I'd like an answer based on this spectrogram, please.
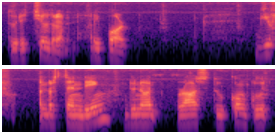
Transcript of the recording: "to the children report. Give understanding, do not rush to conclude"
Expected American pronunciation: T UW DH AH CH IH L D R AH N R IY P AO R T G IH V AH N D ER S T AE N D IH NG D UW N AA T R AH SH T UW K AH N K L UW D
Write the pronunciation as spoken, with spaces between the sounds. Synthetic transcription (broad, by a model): T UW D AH CH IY L D R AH N R IY P AO R T G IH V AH N D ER S T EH N D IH NG D UW N AA T R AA S T UW K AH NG K L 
